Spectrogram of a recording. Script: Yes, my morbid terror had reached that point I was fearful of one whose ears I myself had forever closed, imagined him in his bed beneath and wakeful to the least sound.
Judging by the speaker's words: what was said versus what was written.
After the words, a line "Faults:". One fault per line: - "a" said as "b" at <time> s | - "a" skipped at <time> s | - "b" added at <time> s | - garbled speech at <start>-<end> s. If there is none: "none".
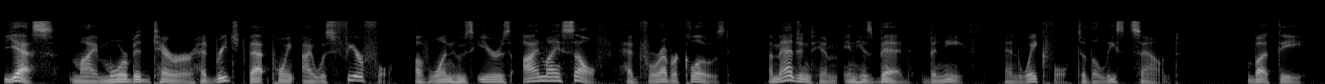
Yes, my morbid terror had reached that point I was fearful of one whose ears I myself had forever closed, imagined him in his bed beneath and wakeful to the least sound. But the
Faults:
- "But the" added at 12.5 s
